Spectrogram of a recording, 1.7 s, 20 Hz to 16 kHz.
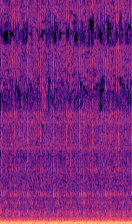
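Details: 1963 Plymouth Valiant slant six, cold idle after carburetor reinstall, no choke stove, coolant very low: low steady even idle, no misses, ticks or hunting; healthy cold idle.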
